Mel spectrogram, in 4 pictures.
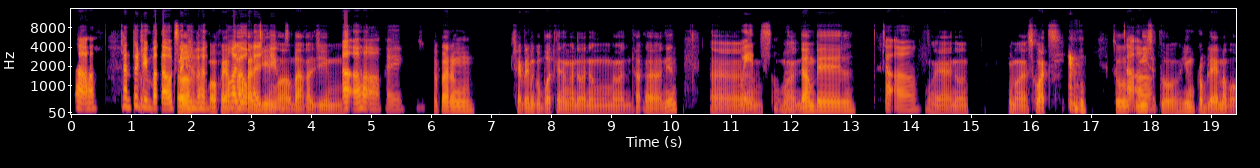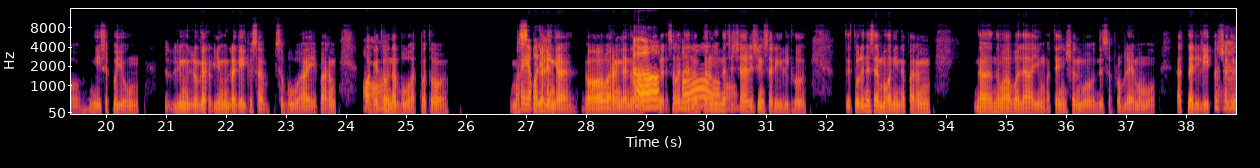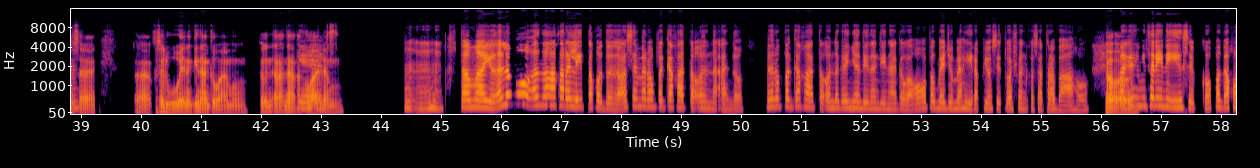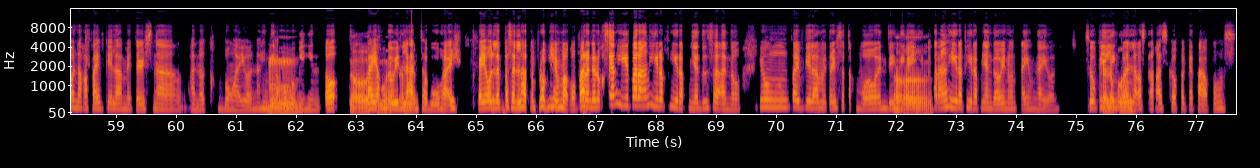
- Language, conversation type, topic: Filipino, unstructured, Ano ang mga positibong epekto ng regular na pag-eehersisyo sa kalusugang pangkaisipan?
- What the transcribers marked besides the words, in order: laughing while speaking: "gano'n"; other background noise; throat clearing; sniff; other noise; laughing while speaking: "problema ko"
